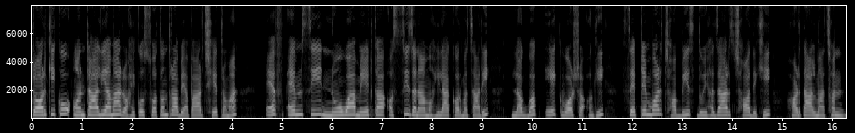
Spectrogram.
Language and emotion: Nepali, neutral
